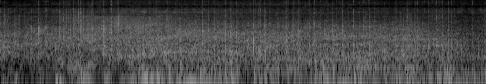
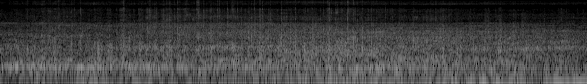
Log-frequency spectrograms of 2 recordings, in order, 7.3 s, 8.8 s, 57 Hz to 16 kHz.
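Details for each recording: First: Budget SD40-2 model locomotive after a cheap replacement motor upgrade, running laps on the track: steady, even rolling hum with light wheel clatter and no motor growl, much quieter and smoother than before; normal smooth running. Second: Budget SD40-2 model locomotive after a one-dollar motor upgrade, with extra weight added, running at higher speed: a steady whirring rumble with a light rhythmic clatter, still smooth; owner suspects wheel noise from dirty wheels, not the motor.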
